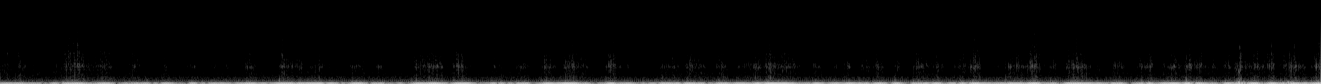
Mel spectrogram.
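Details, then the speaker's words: Hi-fi bass reflex loudspeaker driven hard with a low-frequency test signal, cones moving visibly. Deep low rumble with irregular puffing bursts: air chuffing out of the bass reflex port. "on n'est pas mal écoutez bien le bruit d'écoulement d'air"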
